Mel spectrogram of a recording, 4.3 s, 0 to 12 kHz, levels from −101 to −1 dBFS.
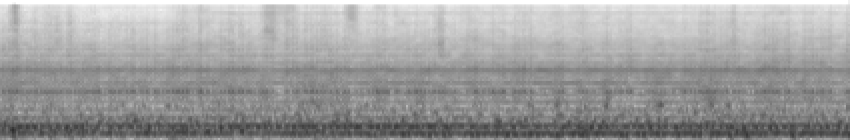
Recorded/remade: remade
